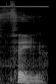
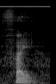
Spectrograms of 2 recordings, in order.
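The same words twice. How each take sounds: First: "Fail" said with an "eh" vowel, like English "fail"; unsure pronunciation. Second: "File" said with an "eye" vowel, like English "file"; retry it as "File", rhyming with "mile"; alternative pronunciation. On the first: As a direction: try "Fail" with an e sound. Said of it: "File, je sais pas comment". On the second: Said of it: "je sais pas comment". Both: Shown as a demonstration.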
